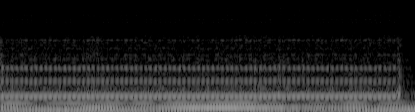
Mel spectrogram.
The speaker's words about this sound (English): And as the phone was ringing, he could hear Deborah's phone ringing upstairs okay, maybe Deborah is upstairs, she fell asleep, and her phone's just next to her on the bed.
